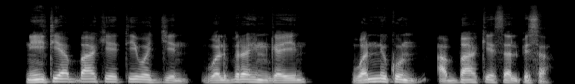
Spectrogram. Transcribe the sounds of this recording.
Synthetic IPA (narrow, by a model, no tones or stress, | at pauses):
niːt̪iːɐbːaːke̞ːt̪ːiːwɐd͡ʒːɪnwɐlbɪɾɐhɪŋɡɐʔiːn | wɐnːɪkʊnʔɐ̰bːaːke̞ːsːɐlpʼɪsɐ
